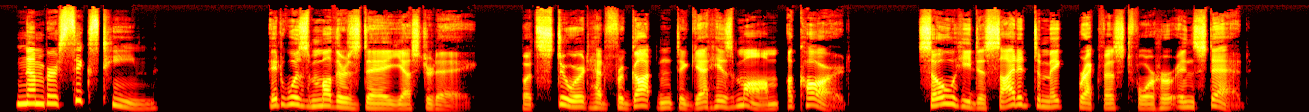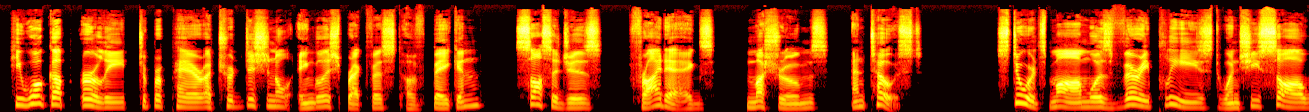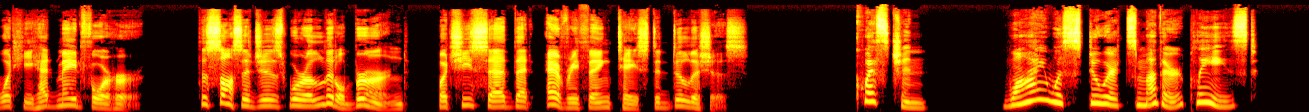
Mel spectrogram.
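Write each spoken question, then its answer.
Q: Why was Stuart's mother pleased?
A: Stuart made breakfast for her.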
